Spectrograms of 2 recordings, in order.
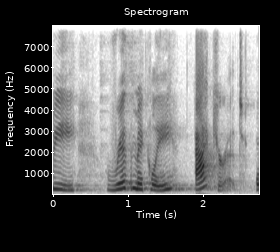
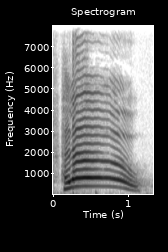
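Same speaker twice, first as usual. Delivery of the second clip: higher, louder echoing hello; the echo calling back; 8 semitones higher, 6 dB louder than usual. Acted. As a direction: answer like a distant echo. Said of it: "said the voice".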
